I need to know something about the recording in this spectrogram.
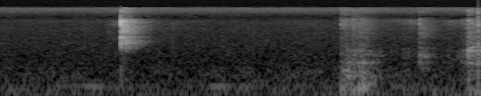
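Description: Near silence broken by a single short, sharp click about half a second in, as plastic mascara tubes are handled and shifted in the hand.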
